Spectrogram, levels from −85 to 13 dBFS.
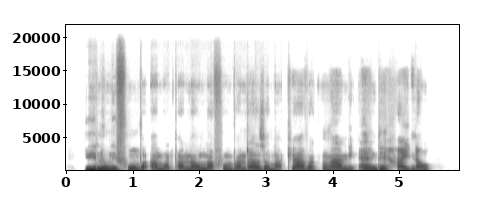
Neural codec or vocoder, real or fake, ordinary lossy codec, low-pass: codec, 44.1 kHz, 7.8 kbps, DAC; fake; none; 19.8 kHz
